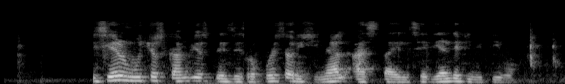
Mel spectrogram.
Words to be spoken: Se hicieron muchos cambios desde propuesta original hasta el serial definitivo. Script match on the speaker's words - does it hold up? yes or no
yes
